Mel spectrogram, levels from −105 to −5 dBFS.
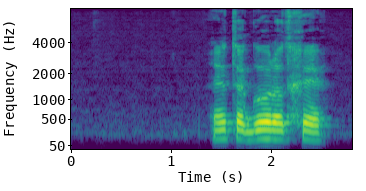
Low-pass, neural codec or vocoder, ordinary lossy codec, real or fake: none; codec, 16 kHz, 16 kbps, FreqCodec, larger model; none; fake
